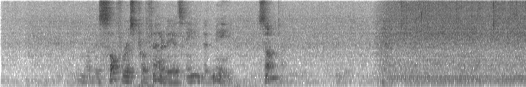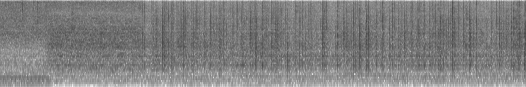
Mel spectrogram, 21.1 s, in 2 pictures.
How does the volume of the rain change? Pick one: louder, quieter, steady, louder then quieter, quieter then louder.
louder.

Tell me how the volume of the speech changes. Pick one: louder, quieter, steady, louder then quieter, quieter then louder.
quieter.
